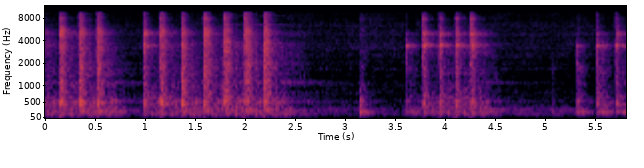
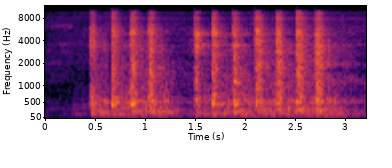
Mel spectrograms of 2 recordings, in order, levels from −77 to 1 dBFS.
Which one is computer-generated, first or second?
second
